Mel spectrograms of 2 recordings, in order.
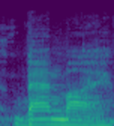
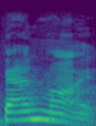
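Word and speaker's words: bánh mì: And then the final one is how do you pronounce it? A turkey? Banh mi. Banh mi.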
